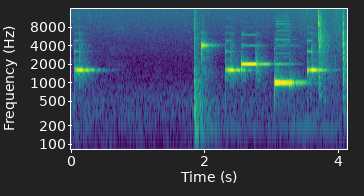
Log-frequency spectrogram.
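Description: Impulse hammer with a soft rubber tip tapping the tubular metal handle of an electric lawnmower for a modal impact test: one tap right at the start, then several more in quick succession in the second half. Each tap leaves the handle ringing briefly with a clear tone, at a few different pitches.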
